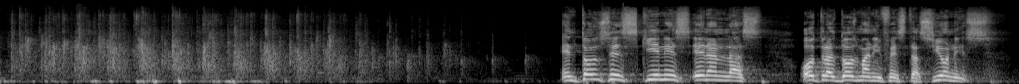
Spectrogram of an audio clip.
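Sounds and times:
crowd applauding: 0.0 - 5.5
speech: 5.6 - 10.0.

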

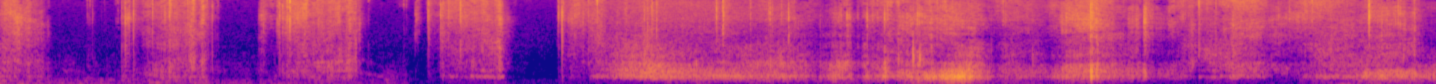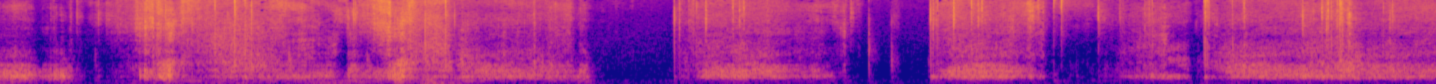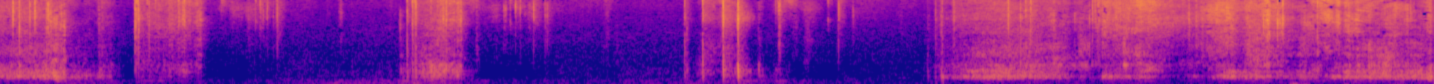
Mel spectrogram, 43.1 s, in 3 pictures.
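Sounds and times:
fake nails scratching across a floor: 1.2 - 20.4, 21.1 - 23.0, 23.6 - 30.8, 32.8 - 33.6, 38.0 - 43.0.

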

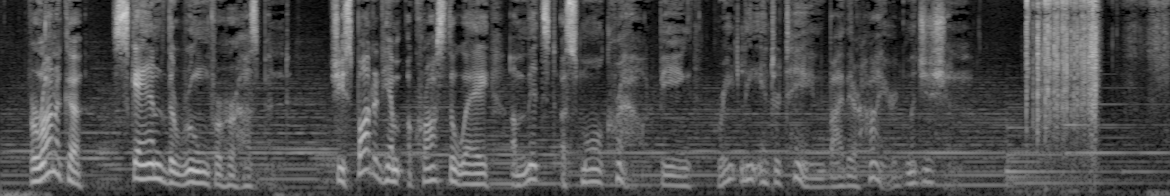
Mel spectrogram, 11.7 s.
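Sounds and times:
speech: 0.3 - 9.8
playing cards being shuffled: 10.3 - 11.6.

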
